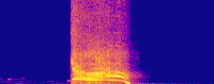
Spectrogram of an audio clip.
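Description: A man's loud, sudden vocal outburst, a single exclaimed cry that starts high and slides down in pitch over about half a second, let out in excitement.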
